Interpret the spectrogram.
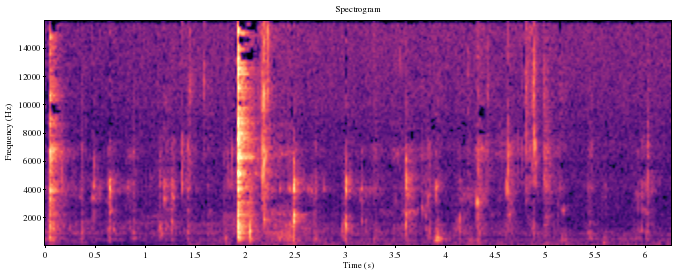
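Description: A person chewing a mouthful of soft beef stew close to the microphone, with small wet mouth clicks and a metal spoon tapping and scraping a plate. The sounds are quiet and scattered, loudest about two seconds in.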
